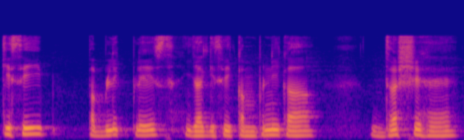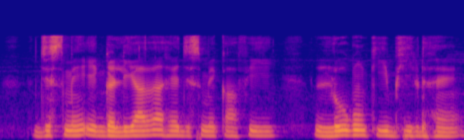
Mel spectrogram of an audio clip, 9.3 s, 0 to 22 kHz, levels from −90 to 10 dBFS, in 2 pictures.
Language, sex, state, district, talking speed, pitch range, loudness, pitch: Hindi, male, Uttar Pradesh, Hamirpur, 125 wpm, 130-145 Hz, -23 LUFS, 135 Hz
